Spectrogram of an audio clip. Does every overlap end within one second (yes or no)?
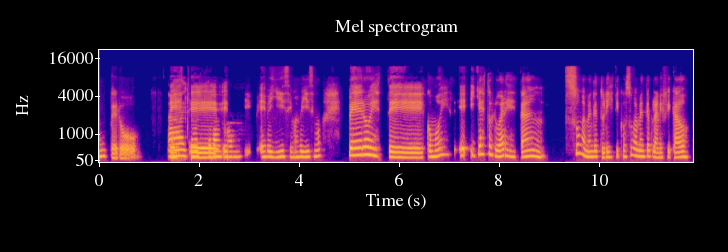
no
